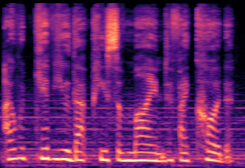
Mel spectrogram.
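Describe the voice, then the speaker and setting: Composed goddess-ruler, a woman in the role, measured and patient, game cutscene with faint music. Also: medium pitch, fairly even intonation, a little mellow, natural voice. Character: calm, authoritative female fire goddess ruler. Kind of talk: game voice acting.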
